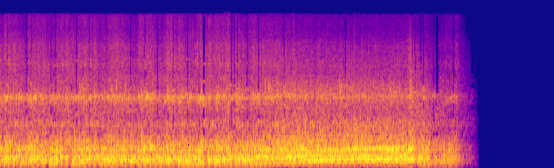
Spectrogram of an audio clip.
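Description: A car engine running hard at high revs, fairly steady in pitch, with a thin steady whine above it. It fades out quickly about seven seconds in.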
